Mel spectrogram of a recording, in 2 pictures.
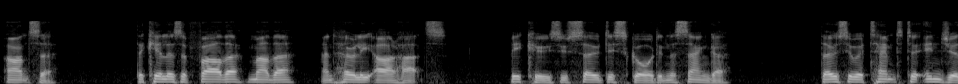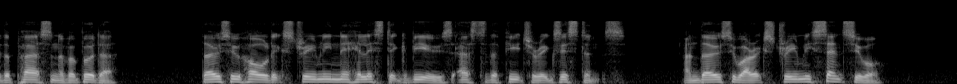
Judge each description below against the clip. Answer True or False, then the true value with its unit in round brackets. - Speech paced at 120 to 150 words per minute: True (140 wpm)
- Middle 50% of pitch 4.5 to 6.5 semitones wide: False (3.7 semitones)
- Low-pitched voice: True (110 Hz)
